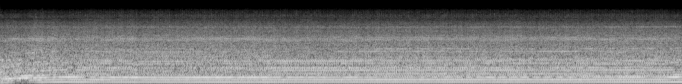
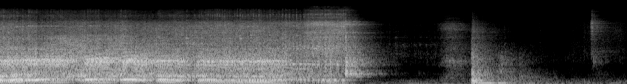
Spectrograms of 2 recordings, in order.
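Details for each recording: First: Poulan Pro 200 mph two-stroke leaf blower, received as a non-runner, after carburetor adjustment: idle mixture leaned out from too rich and top end tuned. Picks up and holds a steady, clean high-pitched buzz with no surging or stumbling; running normally. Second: Poulan Pro 200 mph two-stroke leaf blower, non-runner, fitted with a replacement spark plug and given a start-on-spray test. Fires and buzzes hard for about three seconds on spray, then dies; spark and compression are fine, so fuel starvation from carburetor and fuel lines.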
